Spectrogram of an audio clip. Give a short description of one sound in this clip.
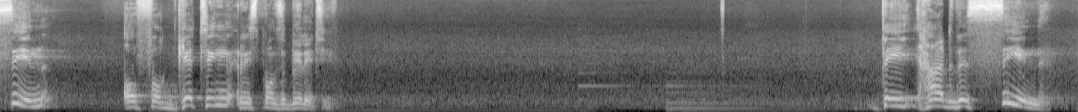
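A man preaches with animation through a microphone, pausing between phrases.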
